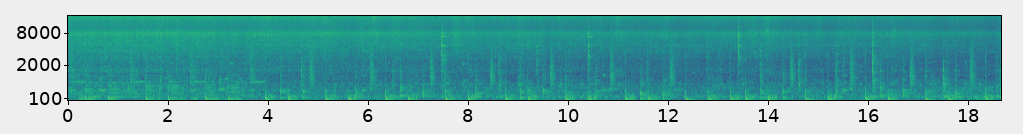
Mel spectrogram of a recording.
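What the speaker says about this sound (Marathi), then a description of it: "हे आपण व्यवस्थित तेलामध्ये परतून घेणार आहोत." Ground masala paste sizzles in hot oil as it is sautéed for a mutton curry, a constant frying hiss broken by regular scraping strokes of the spoon, close and steady, with no talk.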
